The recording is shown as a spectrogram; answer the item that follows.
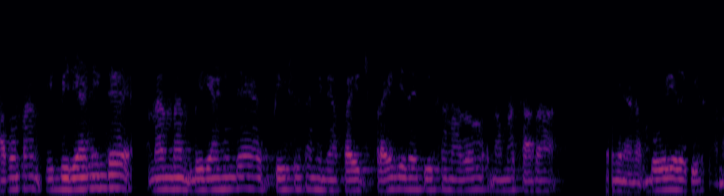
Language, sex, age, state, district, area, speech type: Malayalam, male, 18-30, Kerala, Wayanad, rural, conversation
